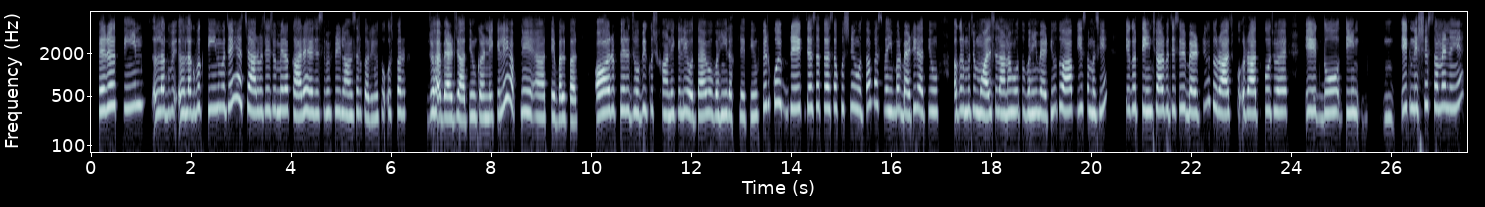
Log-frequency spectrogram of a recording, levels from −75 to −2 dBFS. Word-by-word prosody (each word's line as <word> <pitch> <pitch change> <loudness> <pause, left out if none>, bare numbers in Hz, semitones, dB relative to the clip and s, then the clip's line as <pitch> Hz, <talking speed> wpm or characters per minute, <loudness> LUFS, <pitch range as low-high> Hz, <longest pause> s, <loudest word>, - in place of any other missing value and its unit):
फिर 325 +4 +5
3 370 +1 -3 0.3
लग 300 +1 +1
ब - - -7 0.2
लगभग 295 +3 0
3 335 +2 -2
बजे 350 +2 -1
या 450 - +4
4 310 -5 +4
बजे 315 +1 -3
जो 320 +1 -6
मेरा 315 +1 +2 0.2
कार्य 270 +3 +5
है 295 - +3
जैसे 285 0 -6
मैं 295 0 -2
फ़्रीलांसर 290 -1 -2
कर 260 -2 0
रही 240 +1 -6
हूँ 255 - -3
तो 275 - -8
उस 290 -2 -9
पर 290 -2 0 0.5
जो 295 +1 +3
है - - +6
बैठ 250 -1 +4
जाती 240 -1 +2
हूँ 265 -1 -1
करने 255 -1 0
के 280 +3 -7
लिए 425 +11 +1
अपने 300 -3 -1
अ, 255 -1 0
टेबल 250 -1 +1
पर। 225 -1 +3 0.4
और 300 +3 +7
फिर 315 0 0
जो 295 0 0
भी 325 +4 -2
कुछ 310 0 -11
खाने 280 0 0
के 295 +2 -7
लिए 295 +1 -2
होता 265 -1 +1
है 275 - +3
वो 290 0 -1
वहीं 275 +1 +1
रख 270 -2 -1
लेती 260 0 -4
हूँ, 265 +1 -1
फिर 370 +2 -1
कोई 410 0 +2
ब्रेक 335 +1 +1
जैसा 345 +1 0
तो 350 -1 -1
ऐसा 340 0 +3
कुछ 335 -1 -8
नहीं 360 - -3
होता 330 +2 -1
बस 390 -1 -3
वहीं 310 -1 -1
पर 325 0 0
बैठी 285 +3 0
रहती 310 -2 -1
हूँ 305 0 -2 0.3
अगर 295 +4 -1
मुझे 310 +1 -2
मोबाइल 285 -2 +4
चलाना 290 -1 +1
हो 300 0 0
तो 300 - -9
वहीं 290 +1 0
बैठी 285 -1 -1
हूँ। 325 +2 -6
तो 360 - -5
आप 315 0 +4
ये 335 +2 -2
समझिए 310 0 -2 0.4
कि 320 - -4
अगर 335 +1 -1
3-4 315 0 +3
बजे 320 0 -5
से 335 +3 -6
भी 340 - +1
बैठी 290 +2 +1
हूँ 425 +2 -8
तो 365 - -1
रात 285 -1 +6
को - - -5
रात 290 -1 +5
को 320 0 -2
जो 310 0 -1
है 300 0 +1 0.4
1-2-3 295 0 0 0.5
उम, 250 0 -7 0.2
एक 345 +2 +2
निश्चित 345 +3 -2
समय 355 -1 +1
नहीं 340 0 -3
है। 405 - -2
300 Hz, 220 wpm, -20 LUFS, 280-330 Hz, 0.5 s, और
